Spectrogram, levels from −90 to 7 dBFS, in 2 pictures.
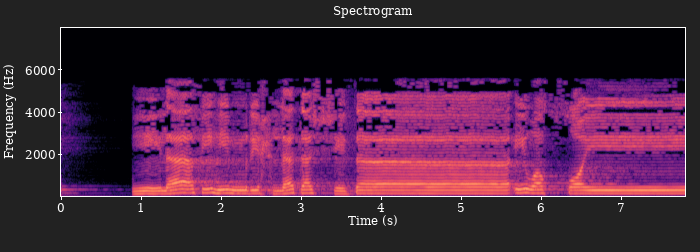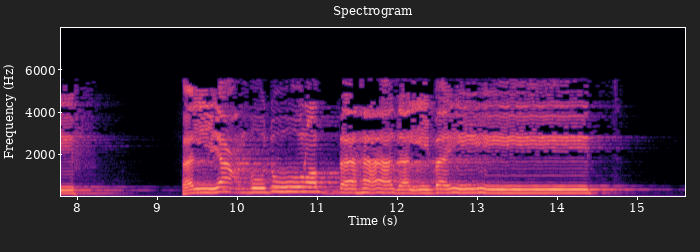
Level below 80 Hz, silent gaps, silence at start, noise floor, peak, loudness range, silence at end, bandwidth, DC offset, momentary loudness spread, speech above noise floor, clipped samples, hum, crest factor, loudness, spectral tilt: -62 dBFS; none; 0 s; -60 dBFS; -2 dBFS; 3 LU; 0.65 s; 5.8 kHz; under 0.1%; 7 LU; 43 dB; under 0.1%; none; 16 dB; -17 LUFS; -10 dB/octave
